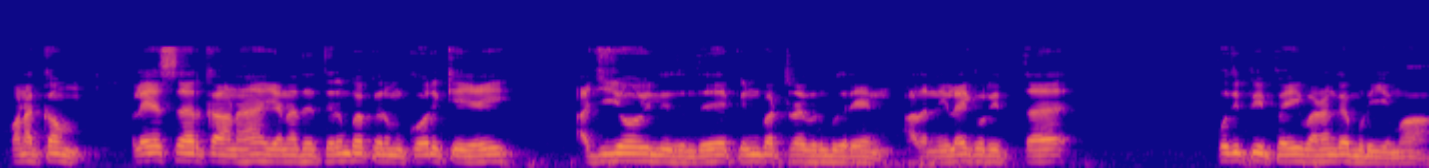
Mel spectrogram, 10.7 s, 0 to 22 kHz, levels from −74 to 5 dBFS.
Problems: none marked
